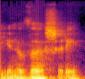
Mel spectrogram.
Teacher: You don't say ya-niversity. Um but clearly the primary stress is on verse, right? That's the stressed syllable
